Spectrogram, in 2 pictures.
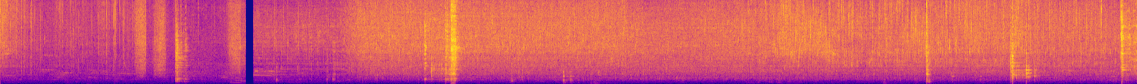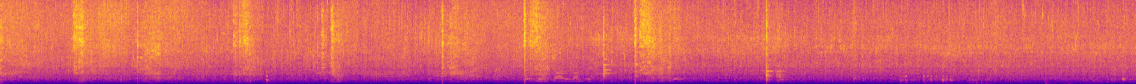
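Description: Spicy onion gravy sizzling and frying in a metal karahi, with a metal spatula scraping and clicking against the pan as it is stirred. The steady sizzle comes in about four seconds in, and sharp clicks of the spatula recur throughout.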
